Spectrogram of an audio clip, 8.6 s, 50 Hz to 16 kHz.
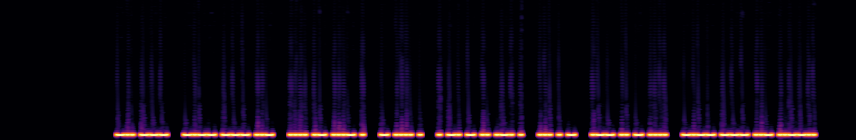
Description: Morse code, heard as a keyed tone, about 50 wpm, 700 Hz. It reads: DO YOU HAVE THE ENTIRE SET WITH YOU?
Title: Sentences from Top 1000 Words - Review Part 5 - 50wpm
